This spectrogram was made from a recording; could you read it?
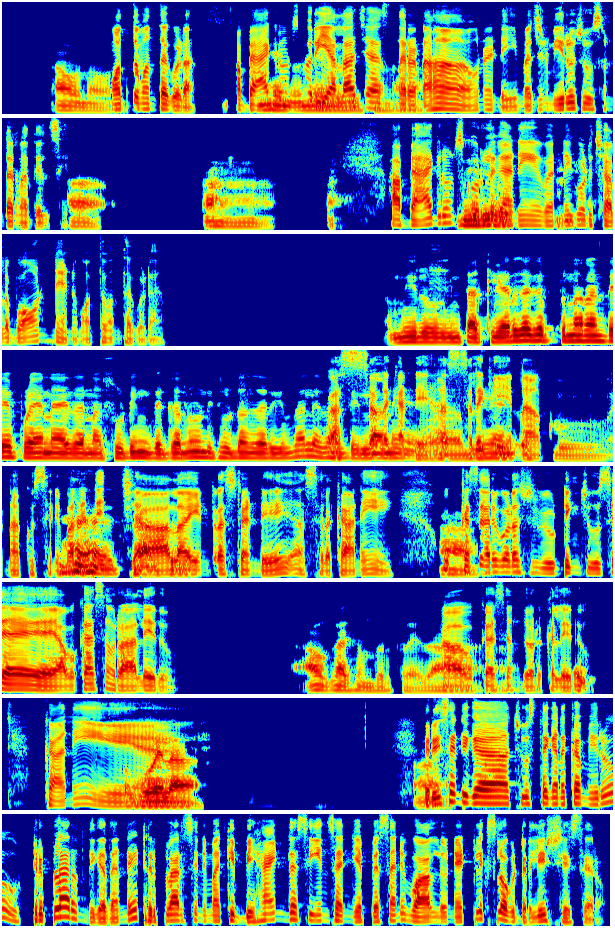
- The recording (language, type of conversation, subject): Telugu, podcast, సెట్ వెనుక జరిగే కథలు మీకు ఆసక్తిగా ఉంటాయా?
- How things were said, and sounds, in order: other background noise; in English: "బ్యాక్‌గ్రౌండ్ స్కోర్"; in English: "బ్యాక్‌గ్రౌండ్"; in English: "క్లియర్‌గా"; tapping; in English: "షూటింగ్"; chuckle; in English: "ఇంట్రెస్ట్"; in English: "షూటింగ్"; drawn out: "కానీ"; in English: "రీసెంట్‌గా"; in English: "బిహైండ్ థ సీన్స్"; in English: "నెట్‌ఫ్లిక్స్‌లో"; in English: "రిలీజ్"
